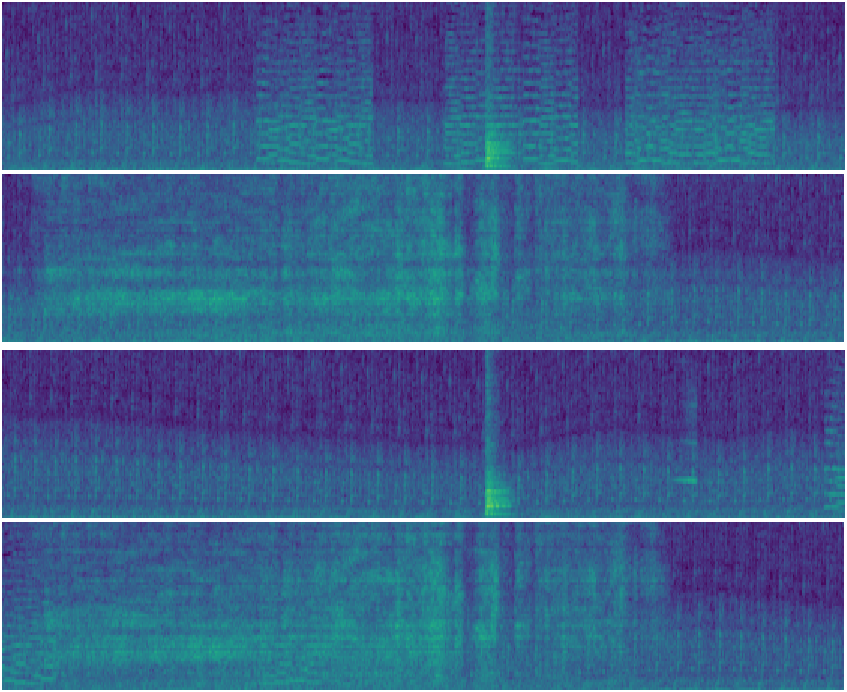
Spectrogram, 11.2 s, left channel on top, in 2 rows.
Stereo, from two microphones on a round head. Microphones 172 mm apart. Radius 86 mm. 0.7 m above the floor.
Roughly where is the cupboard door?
Centre.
